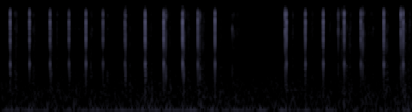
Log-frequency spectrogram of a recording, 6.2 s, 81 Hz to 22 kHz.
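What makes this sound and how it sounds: Two bamboo ear picks scratch and tap the middle of a small white plastic Apple earphone mic remote resting on a stone slab. About 21 sharp, bright, very short clicks sound in a steady run, with a brief pause just before four seconds. The clicks carry almost no low end and sit over a faint low hum.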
